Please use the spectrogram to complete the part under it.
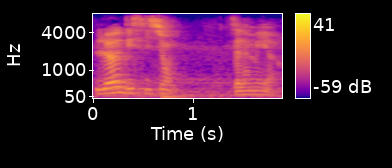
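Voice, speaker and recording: Young woman, from Benin, low pitch, warm tone, thoughtful and halting, roomy echo. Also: slight background noise. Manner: thoughtful, hesitant with many restarts. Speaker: interviewee, student in early childhood education. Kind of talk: casual interview answers.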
